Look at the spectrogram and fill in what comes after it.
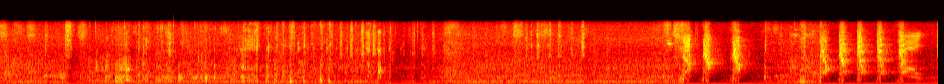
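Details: A playful corgi attacking an air pump makes a rapid run of excited yips, whines and pants, ending in sharp repeated barks.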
